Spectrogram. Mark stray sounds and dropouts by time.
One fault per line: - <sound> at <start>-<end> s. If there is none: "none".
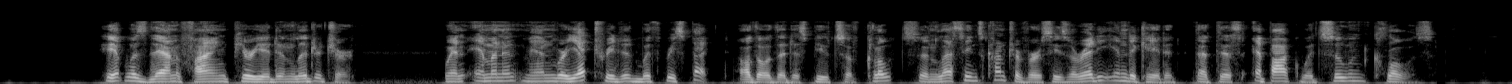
none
